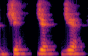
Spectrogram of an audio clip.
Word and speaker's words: ginger: poem starts with a ginger it's a G but it sounds like it should be a J that means it's a soft G so the first poem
